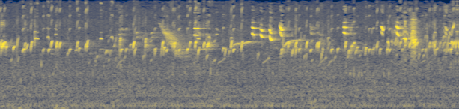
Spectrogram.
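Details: Goldfinch song played as a vocal exercise to stimulate goldfinches: busy high chatter with upward-sweeping whistles and tinkling runs, and louder flourishes near the end.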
